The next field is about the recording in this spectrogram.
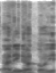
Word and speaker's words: arigato: So arigato is how we pronounce that, right? – Yes, arigato, yes.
